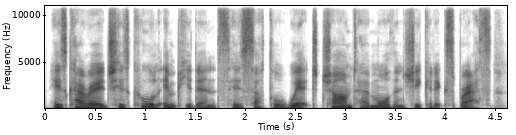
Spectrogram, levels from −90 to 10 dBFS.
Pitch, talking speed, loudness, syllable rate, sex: 190 Hz, 195 wpm, -17 LUFS, 5.3 syllables/s, female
